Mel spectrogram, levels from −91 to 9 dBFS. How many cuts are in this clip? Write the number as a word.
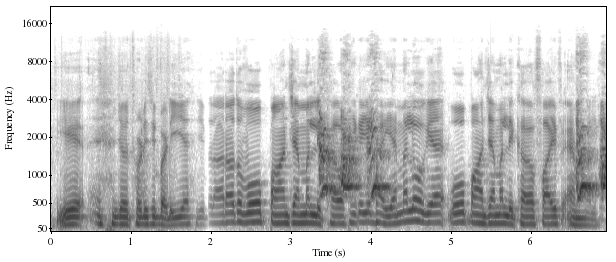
one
